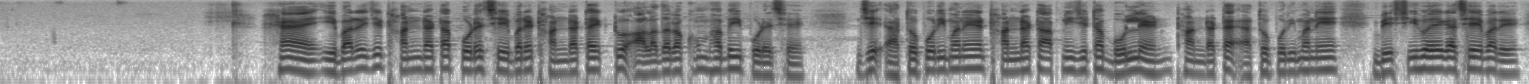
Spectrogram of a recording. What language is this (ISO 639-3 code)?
ben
